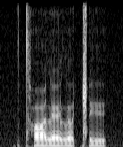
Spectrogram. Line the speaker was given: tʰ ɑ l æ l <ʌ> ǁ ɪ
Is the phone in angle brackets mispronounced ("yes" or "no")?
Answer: no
